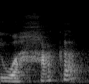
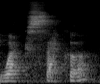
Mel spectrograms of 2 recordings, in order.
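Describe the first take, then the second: First: The word is said the local way. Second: The word is read as it is spelled. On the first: "mais ça se dit Oaxaca" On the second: "Ça s'écrit Oaxaca"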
